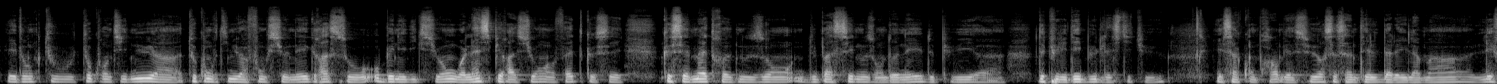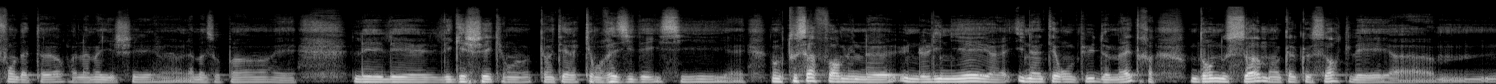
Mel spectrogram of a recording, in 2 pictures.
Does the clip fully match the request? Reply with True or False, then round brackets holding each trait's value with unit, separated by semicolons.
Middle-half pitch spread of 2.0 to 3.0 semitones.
True (2.4 semitones)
